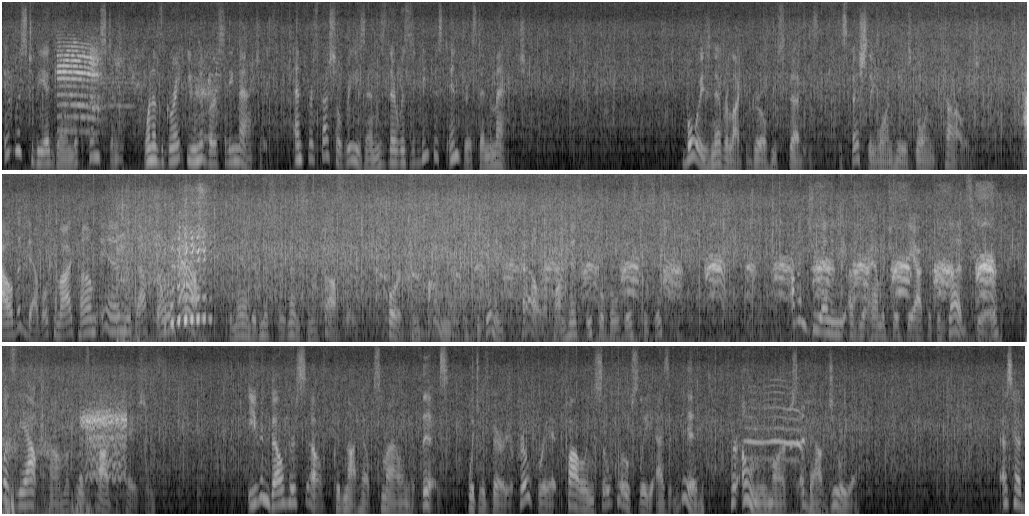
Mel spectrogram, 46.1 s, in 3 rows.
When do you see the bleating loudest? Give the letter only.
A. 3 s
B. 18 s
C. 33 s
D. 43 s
B.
